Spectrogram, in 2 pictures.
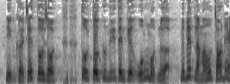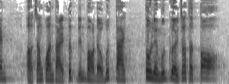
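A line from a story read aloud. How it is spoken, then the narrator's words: Coughing, bursting into laughter. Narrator (Vietnamese): Tiểu Mã ho thêm vài cái, rồi đột nhiên xì một tiếng, bật cười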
